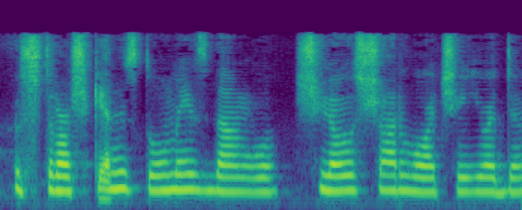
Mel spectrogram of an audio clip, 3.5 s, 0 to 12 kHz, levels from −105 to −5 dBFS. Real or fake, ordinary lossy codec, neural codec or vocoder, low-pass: fake; MP3, 48 kbps; codec, 16 kHz, 1.1 kbps, Voila-Tokenizer; 7.2 kHz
